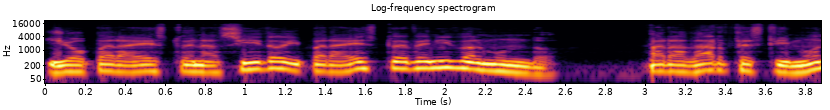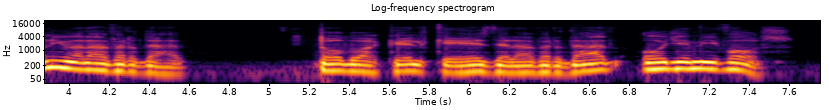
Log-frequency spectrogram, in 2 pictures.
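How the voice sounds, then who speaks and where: A man reading the part of Jesus, a calm grown man on trial, in a slow, solemn and measured way. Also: fairly low pitch, dry recording, clean studio sound, close to an everyday voice.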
